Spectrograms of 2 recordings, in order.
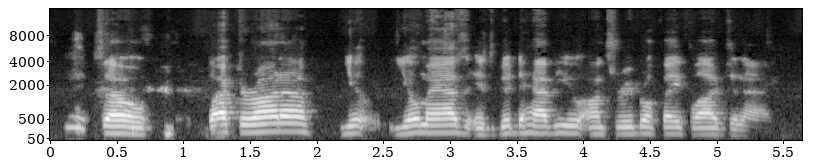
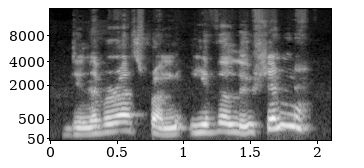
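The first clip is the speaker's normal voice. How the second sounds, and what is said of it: Put-on English accent. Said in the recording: “it only works if you do it with an English accent.”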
